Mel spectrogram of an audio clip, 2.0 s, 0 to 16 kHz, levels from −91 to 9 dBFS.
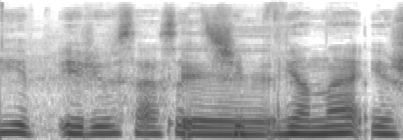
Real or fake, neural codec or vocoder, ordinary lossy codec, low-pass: real; none; MP3, 96 kbps; 14.4 kHz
